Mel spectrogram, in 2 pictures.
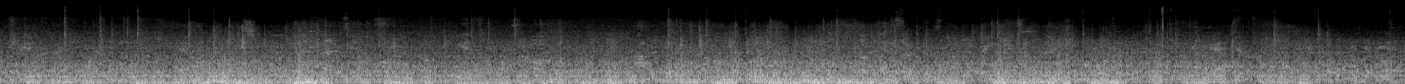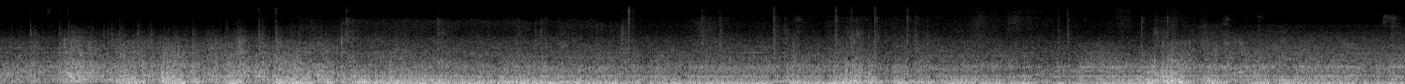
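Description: The bus interior rattles and creaks over the road.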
